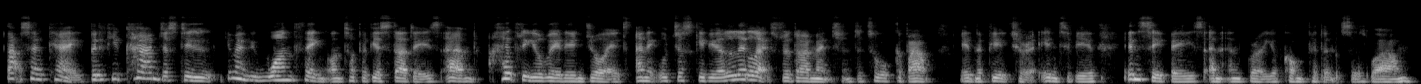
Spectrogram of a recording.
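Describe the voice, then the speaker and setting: Woman, low voice, careers adviser hosting a video call, reassuring. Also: slightly rough. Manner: warm-toned, reassuring, halting with fillers. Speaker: careers specialist. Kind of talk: online panel moderation.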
